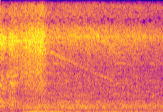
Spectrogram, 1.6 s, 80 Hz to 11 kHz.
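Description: A Ford F350 dually pickup starts with a brief low crank and catch, then settles into a quiet, smooth low idle close by, with very little exhaust note.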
